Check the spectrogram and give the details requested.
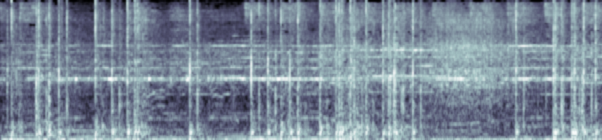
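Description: Fireworks display going off in quick, irregular bangs and crackling, with music playing throughout.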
